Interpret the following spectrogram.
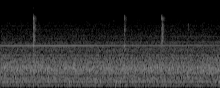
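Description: Faint computer mouse clicks, three spaced out over a few seconds, against a faint steady hiss and thin whine of room noise.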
